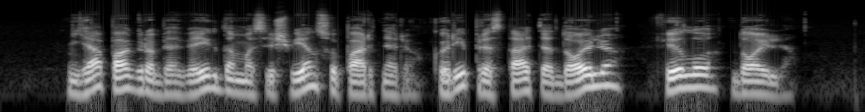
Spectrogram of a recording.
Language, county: Lithuanian, Panevėžys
